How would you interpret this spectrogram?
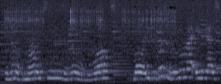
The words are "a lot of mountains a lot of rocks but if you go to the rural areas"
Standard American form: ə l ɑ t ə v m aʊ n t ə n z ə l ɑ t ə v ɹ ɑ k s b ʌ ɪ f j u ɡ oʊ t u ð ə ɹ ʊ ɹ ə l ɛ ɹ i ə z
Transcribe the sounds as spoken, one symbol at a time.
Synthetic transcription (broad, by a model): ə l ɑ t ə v m aʊ n t ə n z ə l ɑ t ə v w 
